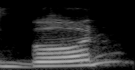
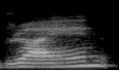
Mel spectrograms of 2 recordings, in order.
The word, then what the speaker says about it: Byrne: Rhoda Byrne is, by the way, it's burn, like the way you get burnt out. It's burn. That's how you pronounce. It's not Brian or Byron. It's burn.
